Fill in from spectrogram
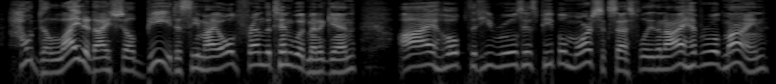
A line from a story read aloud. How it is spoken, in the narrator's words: The Scarecrow became greatly animated at this sight, and exclaimed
